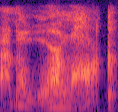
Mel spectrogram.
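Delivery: very quiet, hushed, barely audible whisper. Telling a secret in character to a listener: very quiet voice. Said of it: "She says this very quietly".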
